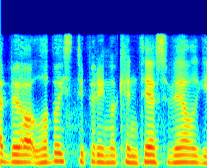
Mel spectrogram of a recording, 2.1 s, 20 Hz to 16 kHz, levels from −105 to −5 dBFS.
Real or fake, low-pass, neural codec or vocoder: fake; 7.2 kHz; codec, 16 kHz, 0.8 kbps, ZipCodec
